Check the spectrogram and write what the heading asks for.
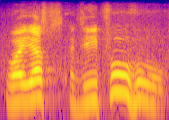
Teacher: وَيَصْرِفُهُ صاد موٹا، را باریک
